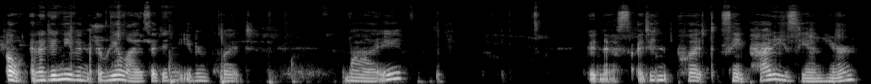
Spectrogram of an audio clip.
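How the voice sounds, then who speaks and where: A woman in her thirties, hoarse from laryngitis, chatting casually about her planner with many fillers. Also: fairly low pitch, a little slow, pauses often, dark tone, a little hiss or hum, rough recording. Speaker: planning vlogger. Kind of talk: casual chat walking through a planner.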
